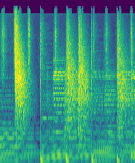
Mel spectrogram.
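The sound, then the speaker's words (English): Sharp, hard slaps crack out at a steady rhythm, about every half second, loud over a sustained musical backing with no voices. “the slaps are getting, oh my god, dude.”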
